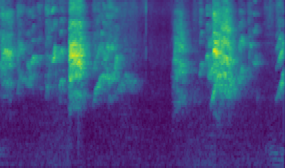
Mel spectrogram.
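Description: Several harsh, shrill lory parrot squawks burst out in quick irregular bursts while the birds feed, loud and close, with short pauses between calls and no talking.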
